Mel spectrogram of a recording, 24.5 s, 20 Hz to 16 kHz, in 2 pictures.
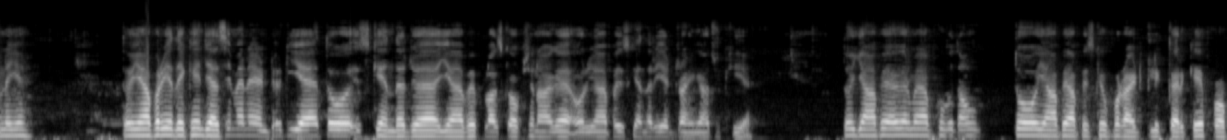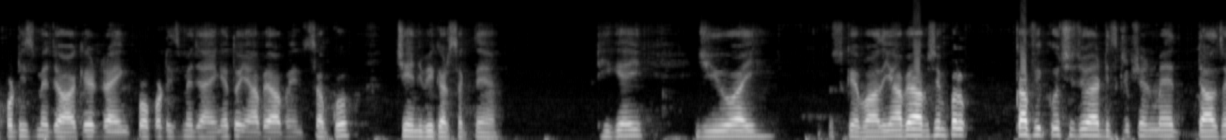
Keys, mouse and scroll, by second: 4.7 click, 10.8 right click, 12.2 click, 18.3-19.6 typing, 20.6 Tab.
